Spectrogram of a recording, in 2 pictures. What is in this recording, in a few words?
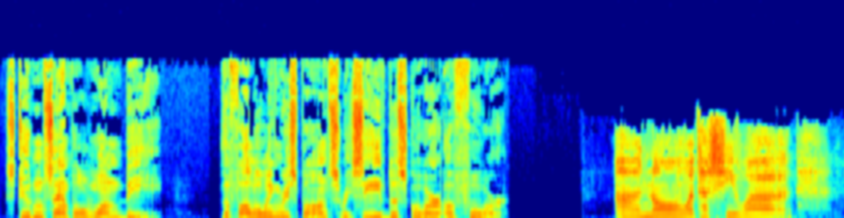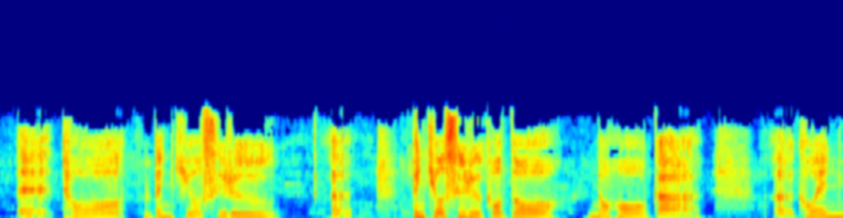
japanese convo; Conversation 1 Sample B (Score of 3)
